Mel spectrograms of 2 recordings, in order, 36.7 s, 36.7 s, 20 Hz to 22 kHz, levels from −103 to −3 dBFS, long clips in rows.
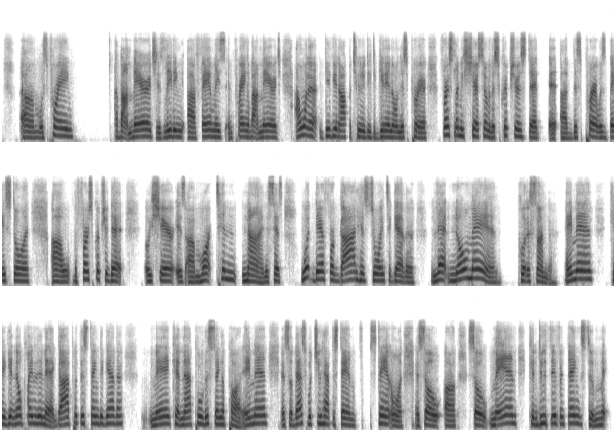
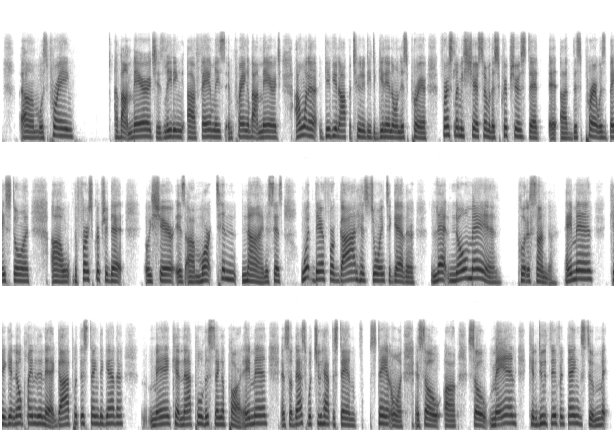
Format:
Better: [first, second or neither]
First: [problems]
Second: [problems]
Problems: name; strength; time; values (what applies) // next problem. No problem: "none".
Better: second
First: garbled, watery; badly; nothing above 7.5 kHz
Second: garbled, watery; slightly; nothing above 7.5 kHz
